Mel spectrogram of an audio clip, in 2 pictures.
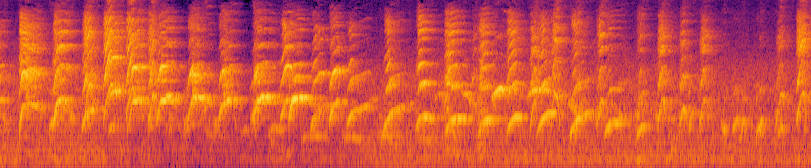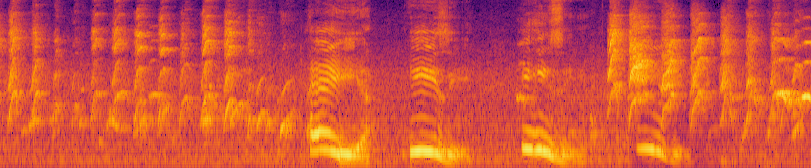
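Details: Six-week-old puppies of a litter, several together, giving a dense chorus of high, squeaky yips and whimpers in quick overlapping bursts, then a few louder descending whines near the end; low steady hum beneath.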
